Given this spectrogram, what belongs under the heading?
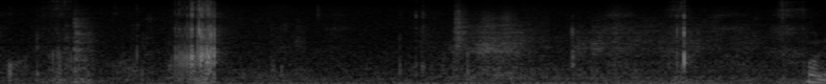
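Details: An infant grinding newly erupting front teeth (bruxism): short, scattered scraping and crunching sounds in a quiet room.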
